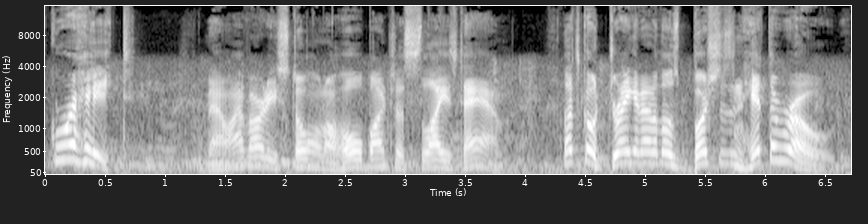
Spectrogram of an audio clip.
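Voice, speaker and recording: Actor doing hapless undercover detective in an audio comedy, rambly and brash, swingy pitch, music behind. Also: wildly swooping pitch, moderate pace, pushed and bright. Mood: eager, pitching. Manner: rambling, self-correcting, emphatic. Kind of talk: scripted audio comedy acting.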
